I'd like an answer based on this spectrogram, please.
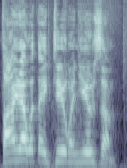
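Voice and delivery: very loud, high-pitched shouted yell. Player voicing their character's order to the group, yelling. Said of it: "He's just gonna yell".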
